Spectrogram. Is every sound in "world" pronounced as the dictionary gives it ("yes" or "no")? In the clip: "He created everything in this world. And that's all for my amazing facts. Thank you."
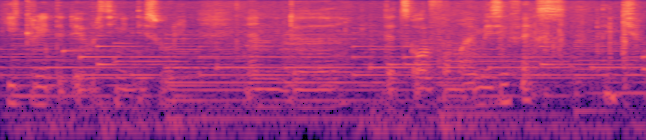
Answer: no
